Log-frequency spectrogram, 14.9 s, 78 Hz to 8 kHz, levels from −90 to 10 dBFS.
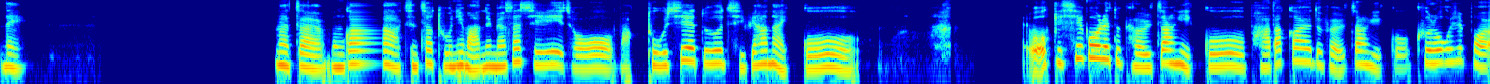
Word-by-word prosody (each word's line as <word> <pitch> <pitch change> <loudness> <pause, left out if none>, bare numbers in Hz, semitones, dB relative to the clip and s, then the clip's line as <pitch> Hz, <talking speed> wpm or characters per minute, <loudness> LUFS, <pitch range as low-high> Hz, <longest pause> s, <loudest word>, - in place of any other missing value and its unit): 네. 205 -2 -6 2.5
맞아요. 215 -5 +1
뭔가 245 +4 0 0.2
진짜 220 +5 -2
돈이 215 -1 0
많으면 210 +2 +1
사실 235 -4 0
저 185 -1 0
막 95 +1 -12
도시에도 250 +3 +2
집이 210 -2 -8
하나 245 -1 +1
있고 185 +1 -1 1.7
여기 - - +2
시골에도 320 0 +5
별장이 230 +3 +1
있고 210 0 -1
바닷가에도 245 +6 -2
별장이 210 +3 -3
있고 185 +1 -13
그러고 260 +1 +2
싶어요. 250 -7 0
220 Hz, 215 characters per minute, -23 LUFS, 200-255 Hz, 2.5 s, 시골에도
